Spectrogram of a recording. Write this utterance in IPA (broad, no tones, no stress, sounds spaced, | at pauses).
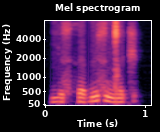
j ɨ s θ ɛ ɓ ʉ s ə ŋ͡ǀ ə t͡ʃ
